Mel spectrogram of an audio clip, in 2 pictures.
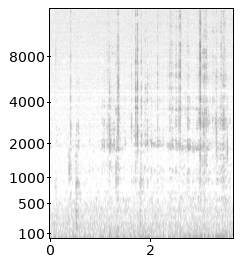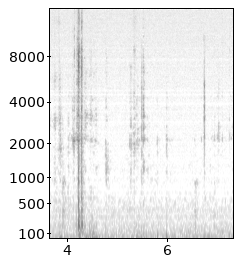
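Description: A utility knife scrapes thin white layers off the edge of a handheld solid red glitter soap bar with gold stars. Soft, crisp scratches and bright little ticks patter irregularly over a faint low rumble, with one louder gritty crackle partway through.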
